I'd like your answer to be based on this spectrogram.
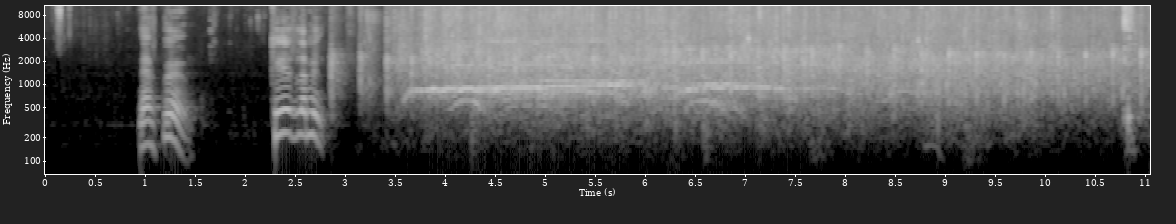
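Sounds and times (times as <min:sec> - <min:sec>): audience applauding: 0:02.8 - 0:11.0
voices cheering: 0:03.5 - 0:10.0.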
